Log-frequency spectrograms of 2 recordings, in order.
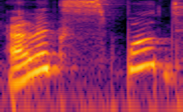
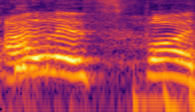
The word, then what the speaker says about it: Ale's Spot: You like Alex Spot? No, Alice. Oh, Alice Spot.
